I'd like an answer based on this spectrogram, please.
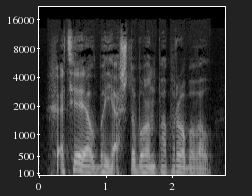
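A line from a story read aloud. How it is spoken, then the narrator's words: Said with a malicious smirk. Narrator (Russian): сказал Легри, злобно усмехнувшись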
